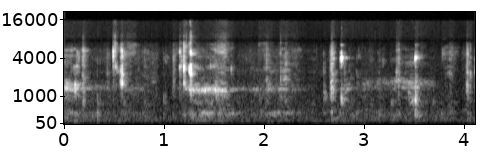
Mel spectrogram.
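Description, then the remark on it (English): Wet chewing sounds of someone chewing a birthday-cake-flavored candy, with irregular crunchy clicks and smacks repeating over several seconds, quiet and intimate, with no one speaking. “Wow, you're chewing for a long time, pal.”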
